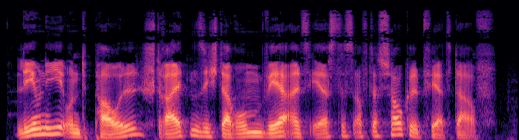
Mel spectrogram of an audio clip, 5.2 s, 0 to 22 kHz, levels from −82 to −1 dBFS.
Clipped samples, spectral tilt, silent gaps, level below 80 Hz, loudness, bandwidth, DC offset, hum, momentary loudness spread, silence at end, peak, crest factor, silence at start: under 0.1%; -5.5 dB/octave; none; -50 dBFS; -18 LUFS; 16.5 kHz; under 0.1%; none; 10 LU; 0.3 s; -2 dBFS; 18 dB; 0.15 s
